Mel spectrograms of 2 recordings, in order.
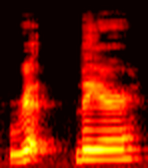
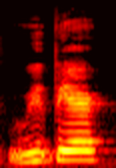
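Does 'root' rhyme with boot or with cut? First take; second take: cut; boot. First: Root has a short vowel, like rut. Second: Root has the usual long oo vowel.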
